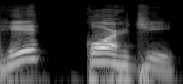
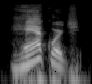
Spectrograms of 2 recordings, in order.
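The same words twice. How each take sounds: First: The stress is on the second syllable. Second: The stress is on the first syllable. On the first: The speaker calls it right. "a tônica seria então o quê? Recorde" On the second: The speaker calls it wrong. "Com certeza não. Porque se fosse recorde, a palavra seria o quê? Proparoxítona"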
